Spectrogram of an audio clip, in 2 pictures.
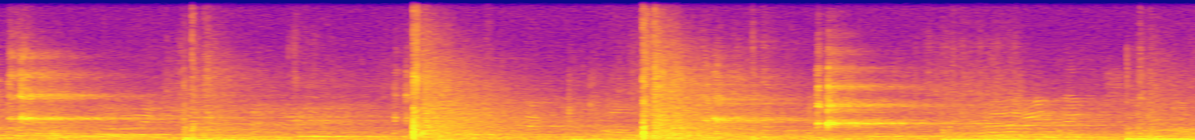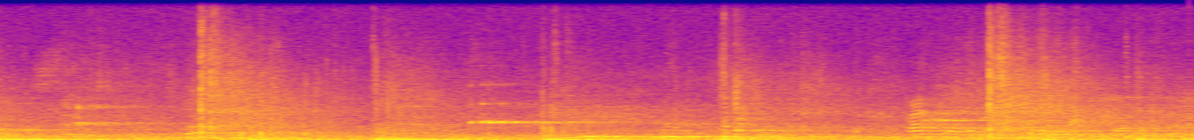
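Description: A shuttlecock is struck sharply back and forth with rackets in a large echoing hall.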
